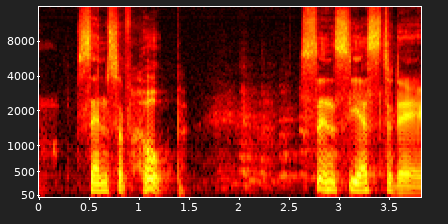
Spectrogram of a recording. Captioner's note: attendees laughs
